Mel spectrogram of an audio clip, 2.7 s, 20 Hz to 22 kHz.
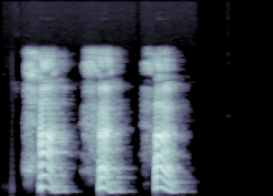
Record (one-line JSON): {"exhalation_length": "2.7 s", "exhalation_amplitude": 24878, "exhalation_signal_mean_std_ratio": 0.37, "survey_phase": "beta (2021-08-13 to 2022-03-07)", "age": "45-64", "gender": "Male", "wearing_mask": "No", "symptom_runny_or_blocked_nose": true, "symptom_sore_throat": true, "symptom_change_to_sense_of_smell_or_taste": true, "symptom_loss_of_taste": true, "symptom_onset": "3 days", "smoker_status": "Never smoked", "respiratory_condition_asthma": false, "respiratory_condition_other": false, "recruitment_source": "Test and Trace", "submission_delay": "1 day", "covid_test_result": "Positive", "covid_test_method": "RT-qPCR", "covid_ct_value": 17.5, "covid_ct_gene": "ORF1ab gene", "covid_ct_mean": 17.7, "covid_viral_load": "1600000 copies/ml", "covid_viral_load_category": "High viral load (>1M copies/ml)"}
